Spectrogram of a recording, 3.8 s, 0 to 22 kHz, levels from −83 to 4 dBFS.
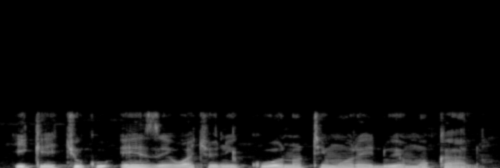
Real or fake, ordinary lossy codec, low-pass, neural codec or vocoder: real; none; 7.2 kHz; none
